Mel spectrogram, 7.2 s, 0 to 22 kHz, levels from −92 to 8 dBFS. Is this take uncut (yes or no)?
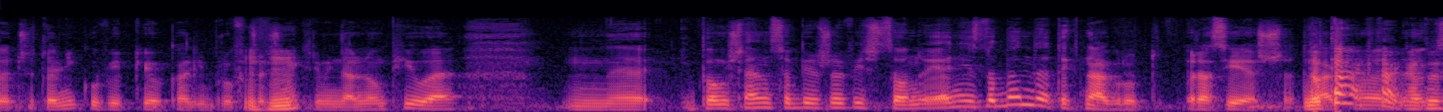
yes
